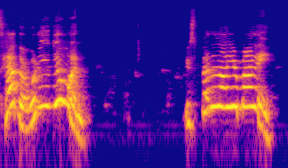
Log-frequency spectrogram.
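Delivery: high, loud playful scolding; excited teasing. Real, not acted. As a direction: tease her, delighted and loud. Playful teasing of a generous viewer.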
